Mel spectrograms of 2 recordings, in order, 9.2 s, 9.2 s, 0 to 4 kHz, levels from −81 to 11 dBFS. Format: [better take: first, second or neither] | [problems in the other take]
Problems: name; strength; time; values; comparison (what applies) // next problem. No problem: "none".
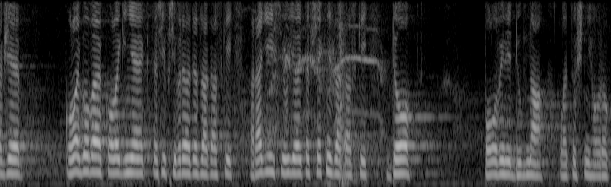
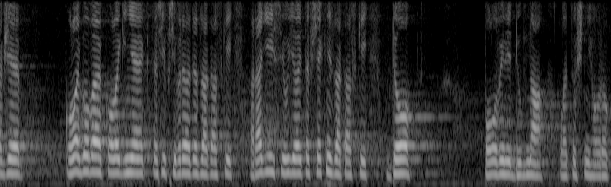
second | background sound (Chicken, rooster + Slam); 17 dB below the speech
